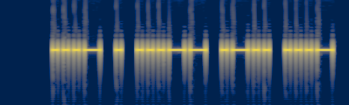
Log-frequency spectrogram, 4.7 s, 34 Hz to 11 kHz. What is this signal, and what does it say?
Morse code, heard as a keyed tone, about 17 wpm, 700 Hz. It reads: VE3LV
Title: DXCC-100 Call Signs - 5 Characters - 17wpm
